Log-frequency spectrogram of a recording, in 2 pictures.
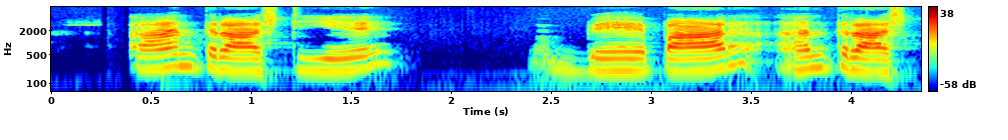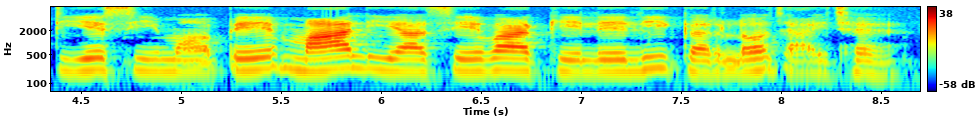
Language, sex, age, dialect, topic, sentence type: Maithili, female, 51-55, Angika, banking, statement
